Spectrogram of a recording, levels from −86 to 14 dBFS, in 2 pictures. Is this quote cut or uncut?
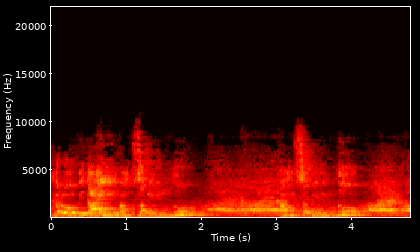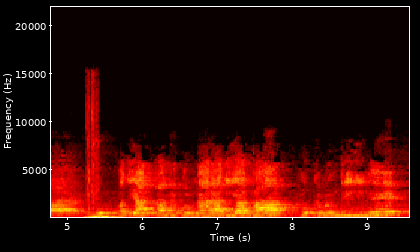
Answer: cut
